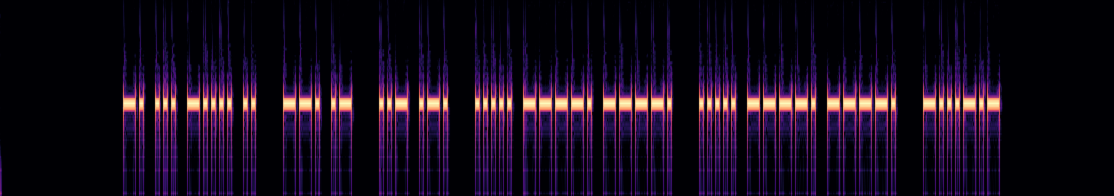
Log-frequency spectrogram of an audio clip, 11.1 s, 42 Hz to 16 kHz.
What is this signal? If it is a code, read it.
Morse code, heard as a keyed tone, about 32 wpm, 700 Hz. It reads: NS6I GA UR 599 599 <BK>
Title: SOTA QSO Practice 30wpm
